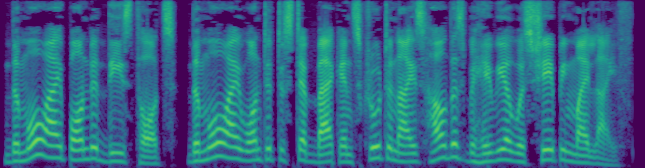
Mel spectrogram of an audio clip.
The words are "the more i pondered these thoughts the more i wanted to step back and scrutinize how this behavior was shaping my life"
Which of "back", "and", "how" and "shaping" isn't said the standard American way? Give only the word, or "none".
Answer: none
